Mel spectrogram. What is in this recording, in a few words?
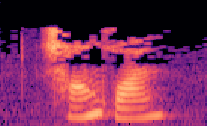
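"偿还", Mandarin Chinese; chinese flashcards; hsk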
